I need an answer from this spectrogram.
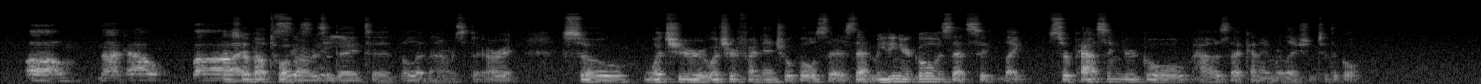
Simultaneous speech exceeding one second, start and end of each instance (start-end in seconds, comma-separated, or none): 2.2-3.5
